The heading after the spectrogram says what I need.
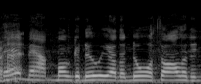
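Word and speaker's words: Maunganui: The Aussie is going to be taking on Darcel Apollo from Mount Monganui. Getting my pronunciations right there. Mount Monganooi on the North Island in New Zealand.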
